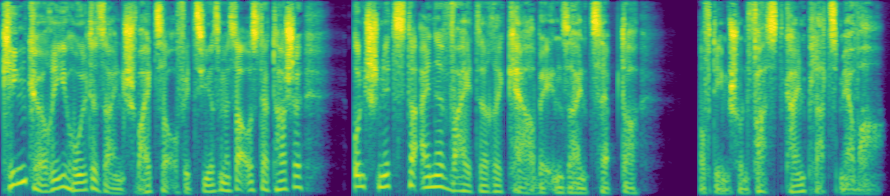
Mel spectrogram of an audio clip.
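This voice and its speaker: Animated male fairy-tale storyteller. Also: deep voice, unhurried, husky, no room sound, studio quality. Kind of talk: comic fairy-tale narration for children.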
